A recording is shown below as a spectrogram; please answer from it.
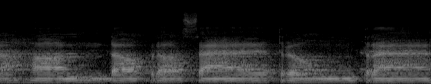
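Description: A Buddhist monk's solo male voice chanting in a steady, melodic recitation, in held phrases of about a second each with short breaks for breath between.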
